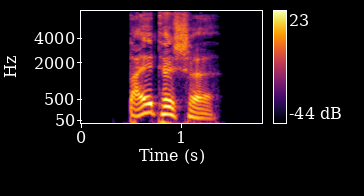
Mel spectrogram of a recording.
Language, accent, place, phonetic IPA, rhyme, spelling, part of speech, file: German, Germany, Berlin, [ˈbaltɪʃə], -altɪʃə, baltische, adjective, De-baltische.ogg
- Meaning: inflection of baltisch: 1. strong/mixed nominative/accusative feminine singular 2. strong nominative/accusative plural 3. weak nominative all-gender singular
